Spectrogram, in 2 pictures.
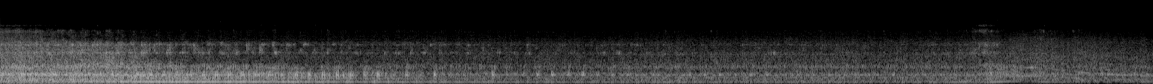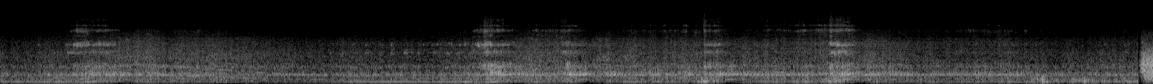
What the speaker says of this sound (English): why don't we go ahead and start it up, see how it sounds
